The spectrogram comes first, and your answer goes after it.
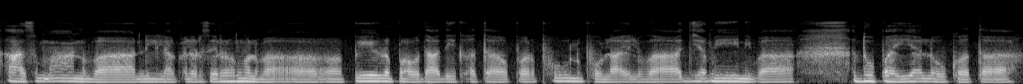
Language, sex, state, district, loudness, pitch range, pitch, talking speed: Bhojpuri, male, Uttar Pradesh, Gorakhpur, -18 LUFS, 120-140 Hz, 125 Hz, 105 wpm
